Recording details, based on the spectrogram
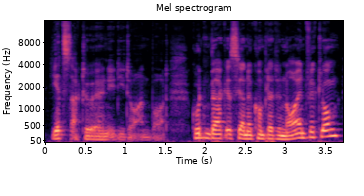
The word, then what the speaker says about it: Gutenberg: Gutenberg, man darf das ruhig deutsch aussprechen.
